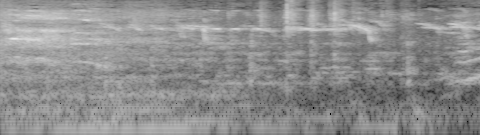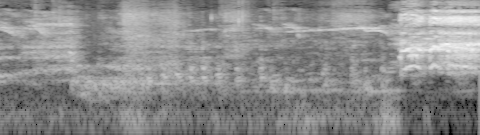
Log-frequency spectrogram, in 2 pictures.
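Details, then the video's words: Golden Misri chicken calls mixed with short whistled chirps of small birds and scattered clucks, rising to a loud harmonic call near the end over a low rumble. "Hen sound effect | Murgio Ki awaz | Golden misri Murgi"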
